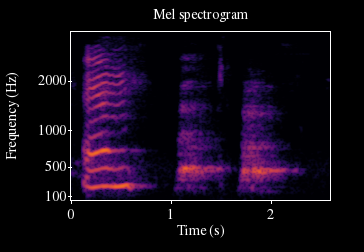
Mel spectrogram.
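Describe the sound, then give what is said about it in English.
The speaker's pet dog barks three times in quick succession, each bark harmonic and fairly loud, with short gaps between them and quiet in the background. “Sorry, my dogs are not going to keep quiet.”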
